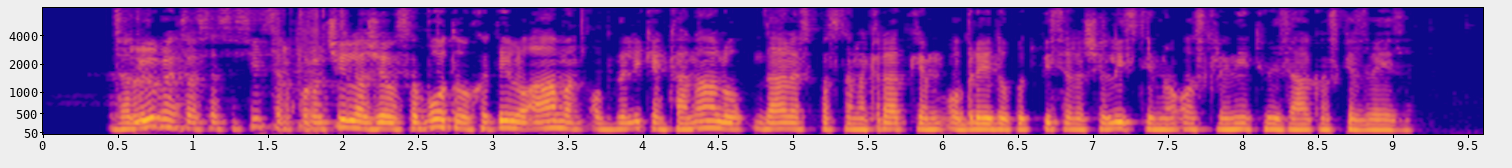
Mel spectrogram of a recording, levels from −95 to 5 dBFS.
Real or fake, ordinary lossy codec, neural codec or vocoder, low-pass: real; none; none; none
